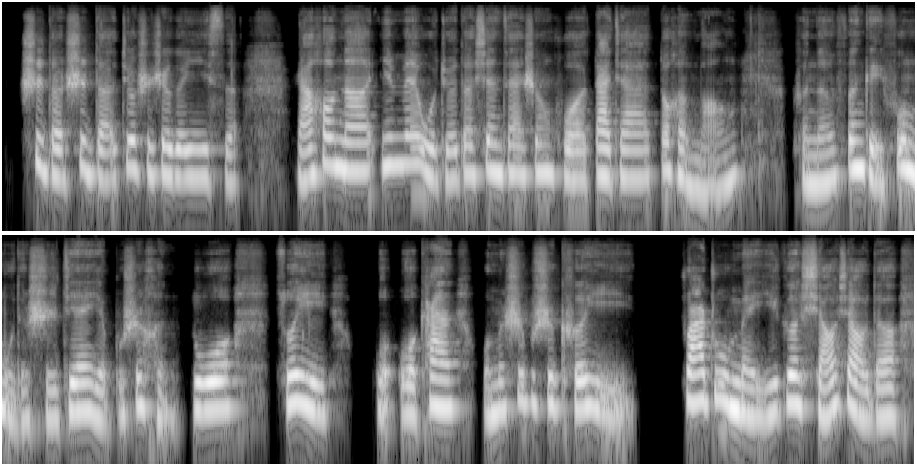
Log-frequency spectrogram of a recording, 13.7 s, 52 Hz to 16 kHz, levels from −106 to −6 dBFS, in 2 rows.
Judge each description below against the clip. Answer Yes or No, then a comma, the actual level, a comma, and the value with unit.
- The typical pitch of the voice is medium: No, high, 205 Hz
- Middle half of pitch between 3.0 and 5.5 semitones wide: Yes, average, 3.3 semitones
